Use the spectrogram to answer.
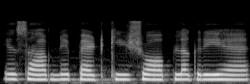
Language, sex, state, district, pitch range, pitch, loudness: Hindi, female, Haryana, Charkhi Dadri, 225-230 Hz, 230 Hz, -12 LUFS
